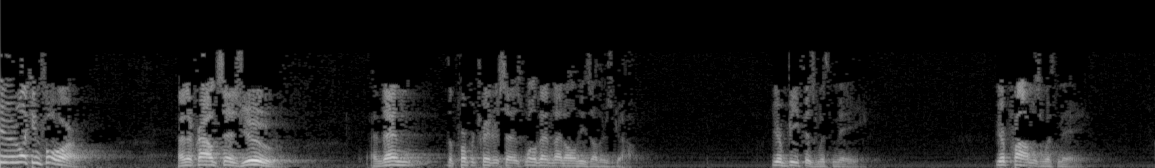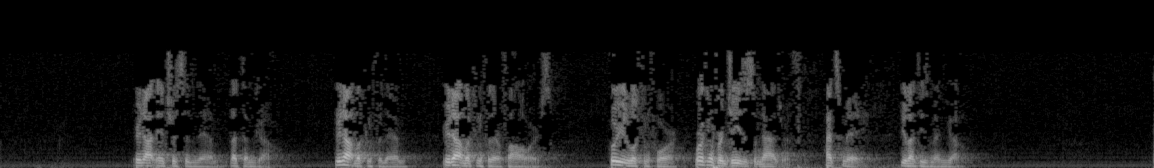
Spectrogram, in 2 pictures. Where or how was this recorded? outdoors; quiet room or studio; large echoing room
large echoing room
